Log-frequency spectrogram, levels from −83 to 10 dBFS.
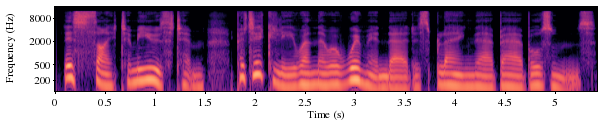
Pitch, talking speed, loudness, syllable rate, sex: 155 Hz, 155 wpm, -19 LUFS, 5.3 syllables/s, female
